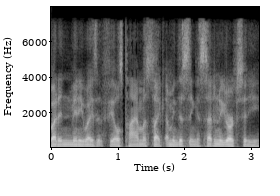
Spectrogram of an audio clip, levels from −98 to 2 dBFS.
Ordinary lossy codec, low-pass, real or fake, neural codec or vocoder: AAC, 32 kbps; 7.2 kHz; fake; codec, 16 kHz, about 1 kbps, DyCAST, with the encoder's durations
